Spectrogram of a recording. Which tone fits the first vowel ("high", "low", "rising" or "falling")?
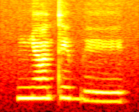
high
